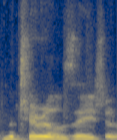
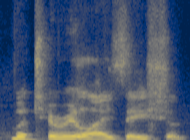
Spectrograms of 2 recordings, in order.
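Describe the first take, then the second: First: The syllables are run together casually. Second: Every syllable is pronounced crisply and distinctly.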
